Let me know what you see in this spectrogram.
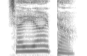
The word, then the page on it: ಚಯ್ಯಾಟ: cayyāṭa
